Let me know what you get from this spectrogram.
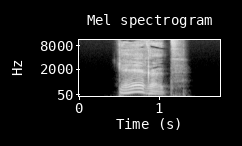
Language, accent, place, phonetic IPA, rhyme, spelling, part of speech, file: German, Germany, Berlin, [ˈɡɛːʁət], -ɛːʁət, gäret, verb, De-gäret.ogg
- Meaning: second-person plural subjunctive I of gären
